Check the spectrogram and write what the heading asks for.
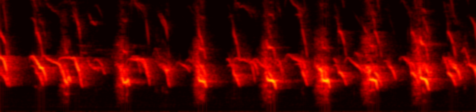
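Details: Fourteen-day-old chicken chicks, apart from their mother for the first time, peep steadily: high, shrill, downward-sliding notes, several chicks overlapping, about two or three peeps every second.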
